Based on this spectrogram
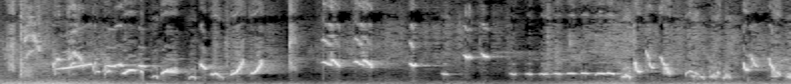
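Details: Loud, close white-rumped shama song: rapid whistled sweeps and chirps, a brief pause, then a level string of repeated whistled notes before rising, twisting phrases resume.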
